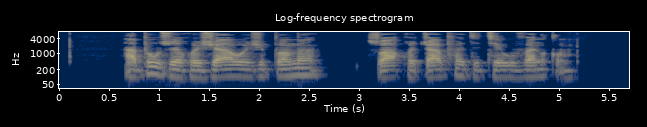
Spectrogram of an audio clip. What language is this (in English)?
Kabardian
